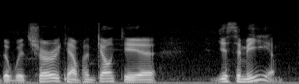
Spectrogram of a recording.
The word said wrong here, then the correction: Vesemir: Yasemir, je pense que ça, se prononce. Ben, non, Vesemir, excusez, Vesemir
